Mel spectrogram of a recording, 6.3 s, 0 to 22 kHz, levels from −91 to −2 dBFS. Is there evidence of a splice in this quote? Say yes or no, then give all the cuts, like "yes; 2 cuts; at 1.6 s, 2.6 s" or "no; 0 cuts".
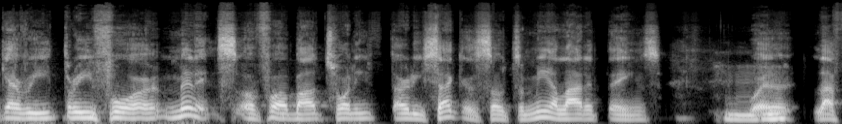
no; 0 cuts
